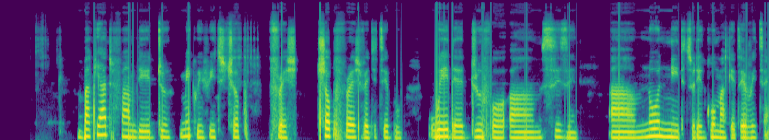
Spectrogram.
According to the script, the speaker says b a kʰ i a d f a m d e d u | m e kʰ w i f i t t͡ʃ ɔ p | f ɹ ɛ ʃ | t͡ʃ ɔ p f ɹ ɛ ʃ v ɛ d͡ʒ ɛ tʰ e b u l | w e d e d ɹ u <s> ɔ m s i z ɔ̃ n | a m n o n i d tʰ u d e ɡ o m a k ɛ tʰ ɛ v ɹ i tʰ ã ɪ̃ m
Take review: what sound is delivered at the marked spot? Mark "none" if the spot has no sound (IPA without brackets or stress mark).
f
